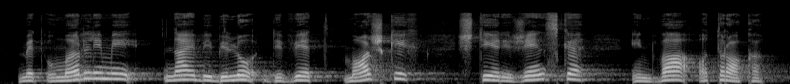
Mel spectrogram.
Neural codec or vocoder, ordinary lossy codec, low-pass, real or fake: none; none; none; real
